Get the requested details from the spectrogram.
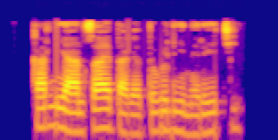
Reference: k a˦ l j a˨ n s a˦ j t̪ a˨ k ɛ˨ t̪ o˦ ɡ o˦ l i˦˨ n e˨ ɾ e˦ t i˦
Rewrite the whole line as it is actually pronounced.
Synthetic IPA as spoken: k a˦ l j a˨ n s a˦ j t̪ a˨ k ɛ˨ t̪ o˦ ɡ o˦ l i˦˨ n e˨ ɾ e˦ t͡ʃ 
